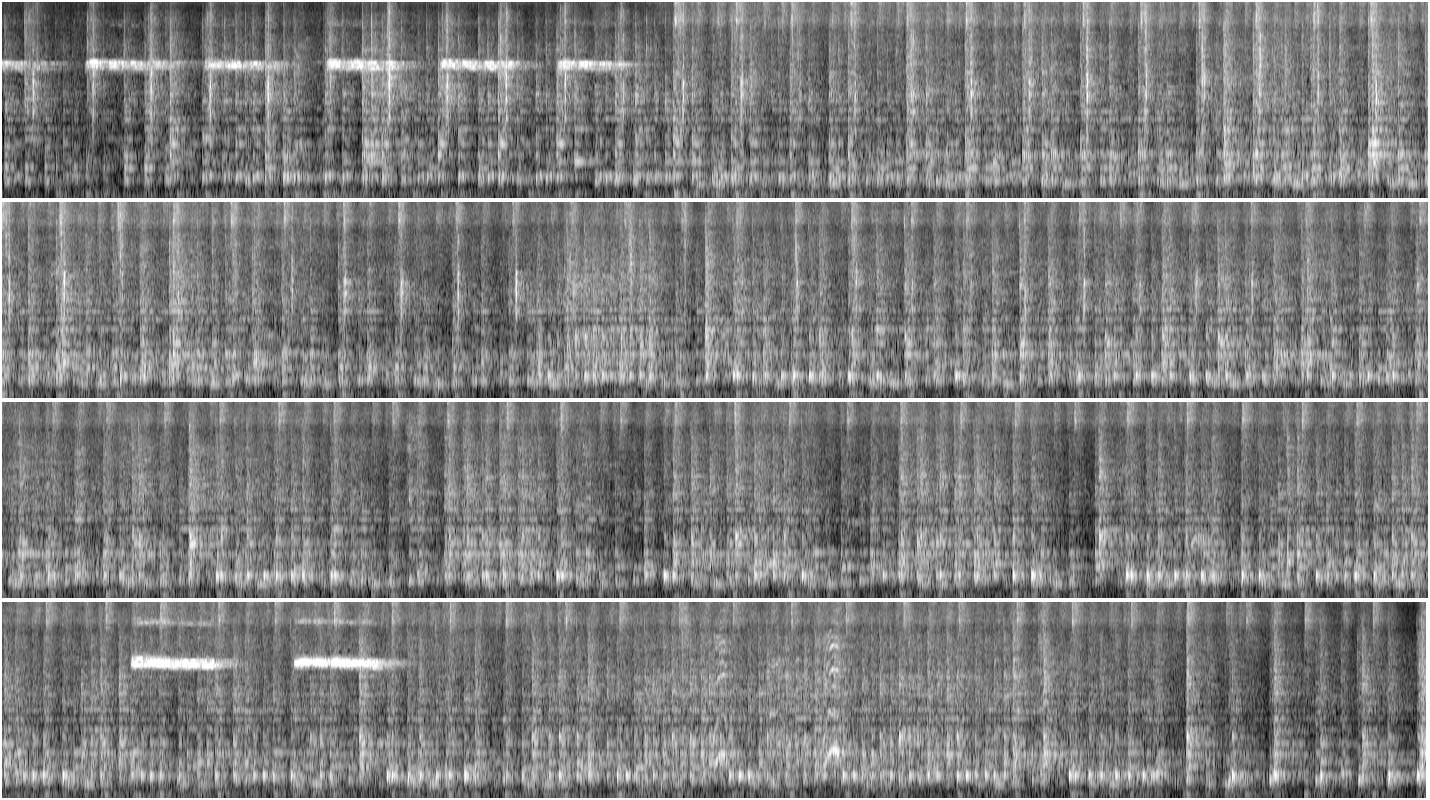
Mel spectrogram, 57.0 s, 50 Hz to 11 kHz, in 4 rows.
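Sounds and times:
whistle blasts: 0:00.0 - 0:06.5, 0:44.1 - 0:46.9
djembe hand drumming: 0:00.0 - 0:57.0
other percussion: 0:00.0 - 0:57.0.

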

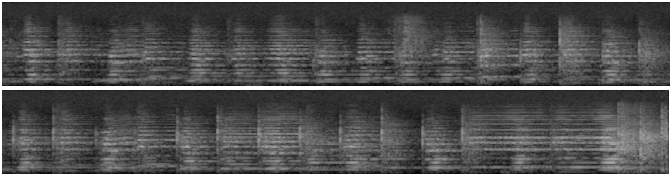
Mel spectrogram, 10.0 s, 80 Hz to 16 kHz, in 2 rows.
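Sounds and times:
accordion dance tune: 0:00.0 - 0:10.0
shoes tapping on hard floor: 0:00.0 - 0:10.0.

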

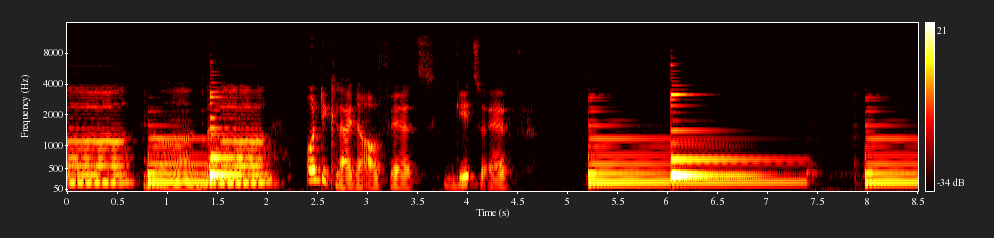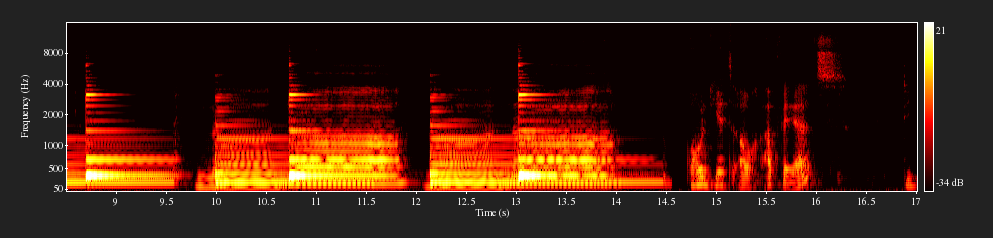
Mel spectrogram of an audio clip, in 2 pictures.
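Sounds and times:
classical guitar notes: 0:00.0 - 0:02.1, 0:05.2 - 0:14.6
man singing: 0:00.0 - 0:02.2, 0:09.8 - 0:14.2.

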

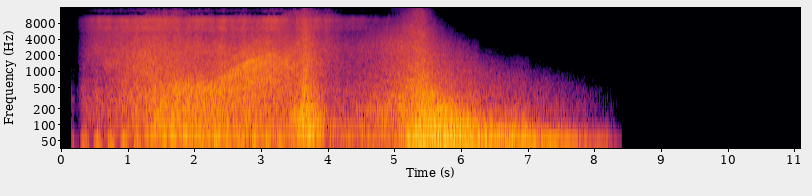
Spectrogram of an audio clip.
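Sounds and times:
whoosh sound effect: 0:00.3 - 0:06.5.

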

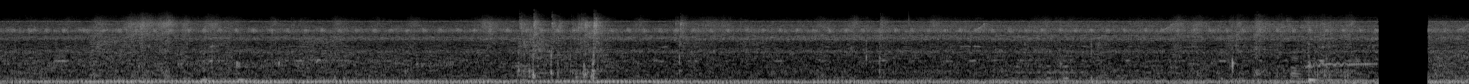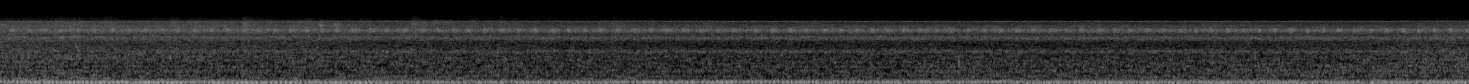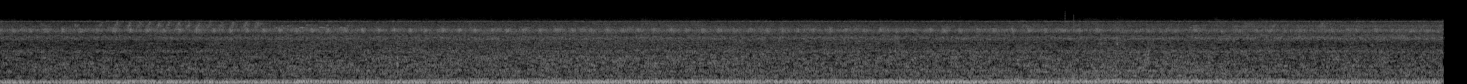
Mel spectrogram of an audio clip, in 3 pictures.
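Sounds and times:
low motor rumble: 0:00.0 - 0:13.8
high-pitched drone: 0:13.0 - 0:13.8.

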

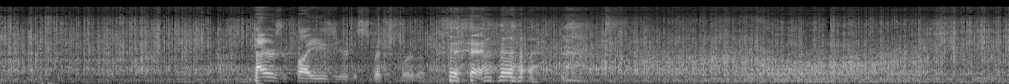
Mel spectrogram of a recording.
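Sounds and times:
welding torch flame hissing: 0:00.0 - 0:10.0.

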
